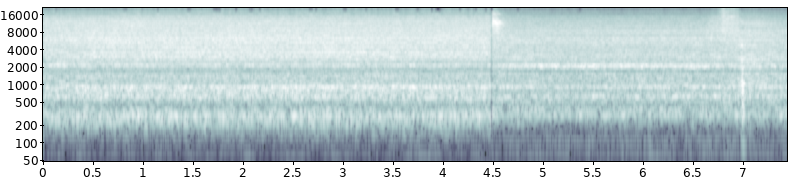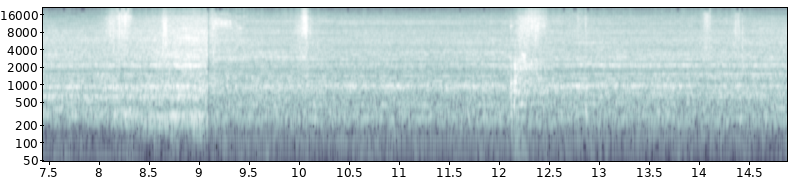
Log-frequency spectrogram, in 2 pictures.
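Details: Boiler after a call about a leak flooding the basement, now running zone 1 (first floor), which comes back warm: steady rushing hum with light clicks, no knocking. Running normally.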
